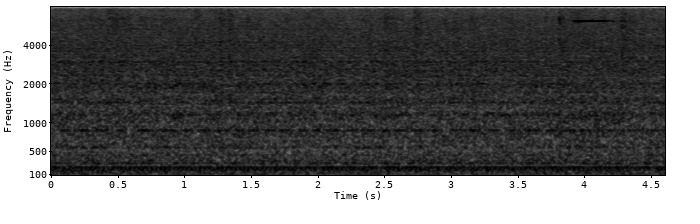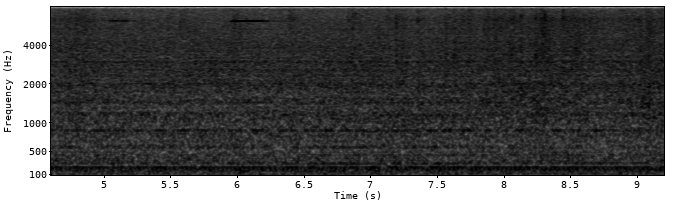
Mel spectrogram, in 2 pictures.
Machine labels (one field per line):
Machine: fan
